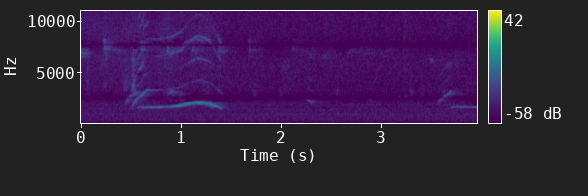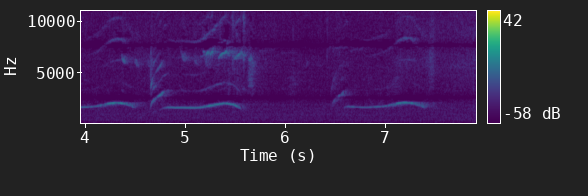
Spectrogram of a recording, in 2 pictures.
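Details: Red-tailed laughingthrush (Trochalopteron milnei) in Yunnan, China, 2020, gives four clear, slurred whistles, each rising then dipping, spaced about every one to two seconds over a faint steady hiss.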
